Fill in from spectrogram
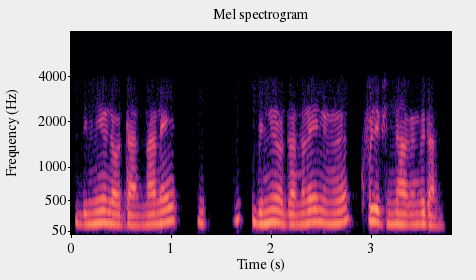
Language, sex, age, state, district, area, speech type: Bodo, male, 30-45, Assam, Chirang, rural, conversation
